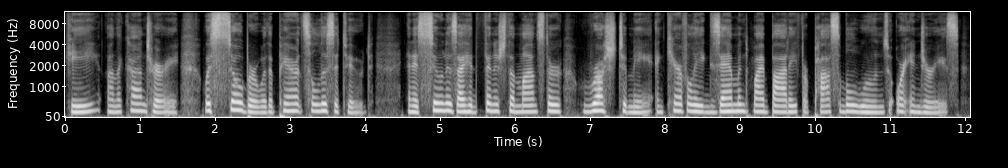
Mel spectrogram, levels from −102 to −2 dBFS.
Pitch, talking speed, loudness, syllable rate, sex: 200 Hz, 155 wpm, -20 LUFS, 5.1 syllables/s, female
